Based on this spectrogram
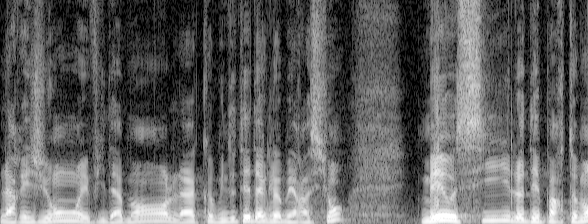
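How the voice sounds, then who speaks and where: At a moderate pace and with ordinary pitch variation, the voice comes through a very clean recording with a silent background. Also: man. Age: 60s. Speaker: local politician, substitute candidate. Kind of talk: campaign self-introduction. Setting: video meeting recorded without audience. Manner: hesitant, many fillers.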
